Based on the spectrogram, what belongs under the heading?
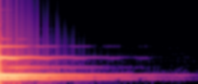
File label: boo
